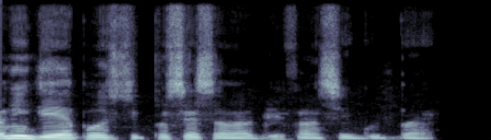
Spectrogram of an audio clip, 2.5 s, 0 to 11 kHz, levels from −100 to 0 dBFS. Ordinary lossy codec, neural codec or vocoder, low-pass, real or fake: none; vocoder, 22.05 kHz, 80 mel bands, Vocos; none; fake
